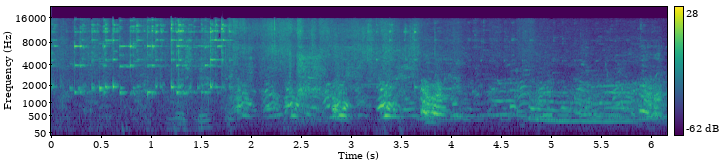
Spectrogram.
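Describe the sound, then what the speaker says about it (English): A pack of hunting dogs bays on a scent during a wild boar hunt in France: several overlapping yelps and howls at middle distance, rising and falling in bursts, with people talking beneath. "Il y a des chiens qui se récrient un petit peu, des chiens qui ont connaissance de la voix"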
